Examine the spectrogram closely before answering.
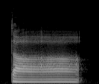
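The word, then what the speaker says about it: ตา: Pour le non aspiré, quand on le prononce, il faut faire attention de ne pas souffler d'air du tout. Seul le son sort de votre bouche. Soyez particulièrement vigilants sur les sons ti, t, qui ne sont pas naturels en français. L'œil se dit ta.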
